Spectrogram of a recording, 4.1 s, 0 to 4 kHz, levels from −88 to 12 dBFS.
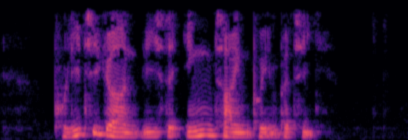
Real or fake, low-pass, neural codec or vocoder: real; 3.6 kHz; none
